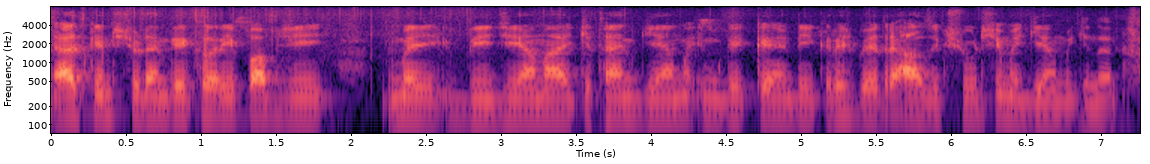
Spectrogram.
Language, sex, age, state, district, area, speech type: Kashmiri, male, 18-30, Jammu and Kashmir, Pulwama, urban, spontaneous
